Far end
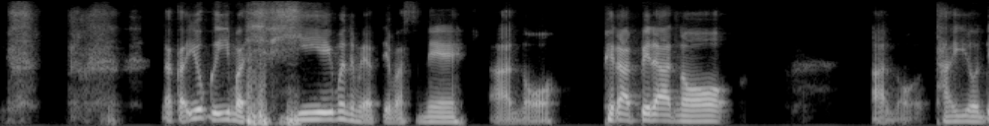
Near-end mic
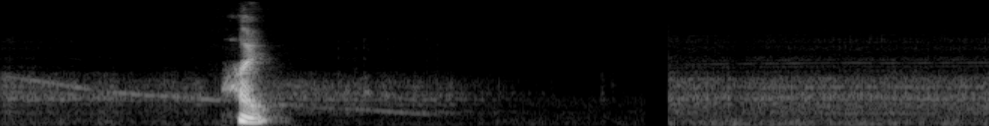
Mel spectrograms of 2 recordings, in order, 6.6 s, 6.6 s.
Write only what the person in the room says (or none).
はい。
